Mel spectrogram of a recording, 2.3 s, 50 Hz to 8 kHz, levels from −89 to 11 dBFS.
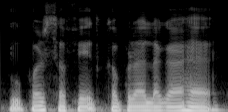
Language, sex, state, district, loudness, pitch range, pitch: Hindi, male, Bihar, Patna, -12 LUFS, 95-110 Hz, 100 Hz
